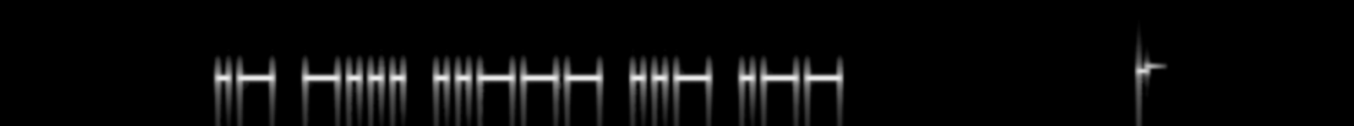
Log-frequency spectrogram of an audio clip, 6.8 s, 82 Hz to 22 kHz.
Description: Morse code, heard as a keyed tone, about 22 wpm, 700 Hz. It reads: AB2UW
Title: USA Call Signs 22wpm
